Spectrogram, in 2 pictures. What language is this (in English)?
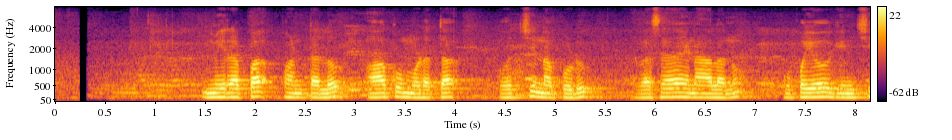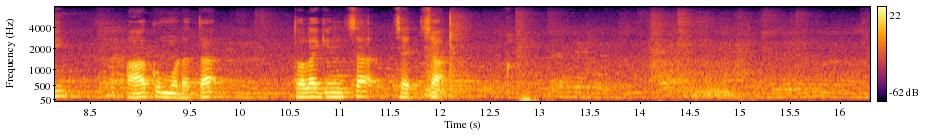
Telugu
